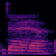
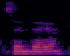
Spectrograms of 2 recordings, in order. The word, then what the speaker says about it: Zendaya: Zendaya? I never know how to say it. – Zendaya. – Zendaya? – Yeah.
